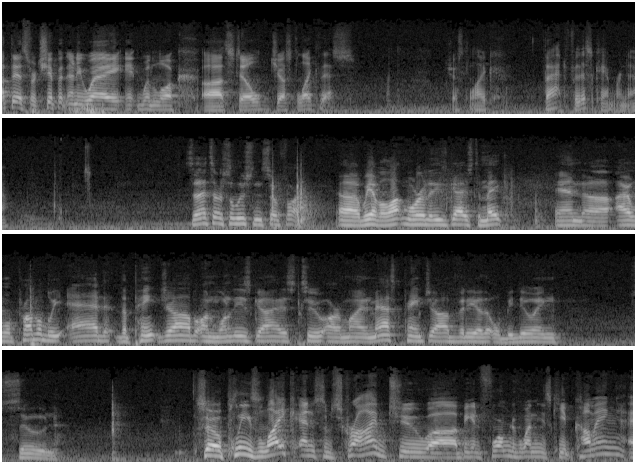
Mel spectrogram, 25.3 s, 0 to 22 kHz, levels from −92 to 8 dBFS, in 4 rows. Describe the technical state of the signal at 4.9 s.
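At 4.9 s the sound breaks into DAB burbling, from 4.88 to 4.96 s. Bit errors have slipped past error correction into the MP2 data. Wrong samples put short blips of noise into single sub-bands. The result is a brief burst of burbling. Its length fits a few corrupted frames, at an error rate well under one percent.

Underneath sits steady MP2 compression, likely at a low bitrate near 80 kbps. Upper sub-bands are starved of bits and switch off. The remaining bands are coarsely quantised. The sound is plainly dull, with a gurgling, granular edge.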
